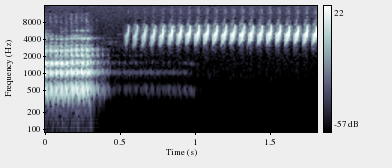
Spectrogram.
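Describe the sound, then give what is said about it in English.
A voice imitates a bird's trill, made with the tongue: a brief low voiced tone, then a rapid, steady run of about twenty high-pitched pulses that stays even and fairly loud to the end. “Another category of bird call you might hear is what's called a trill. And you do that with your tongue.”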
